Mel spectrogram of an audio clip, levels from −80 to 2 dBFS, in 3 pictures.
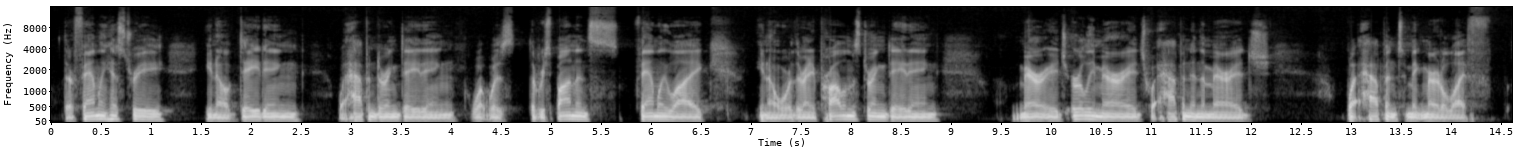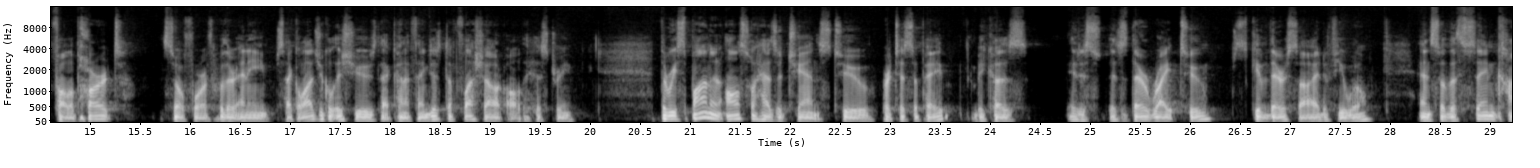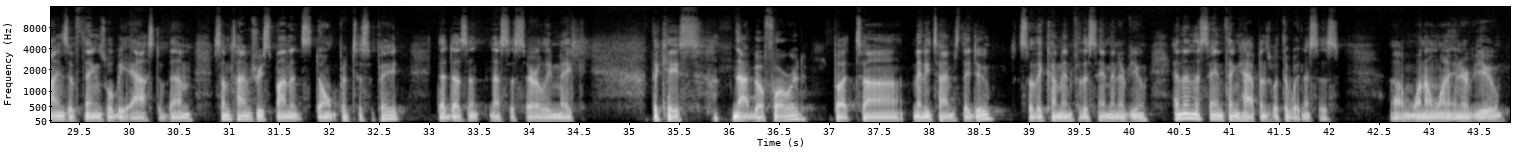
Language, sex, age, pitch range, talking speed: English, male, 40-59, 80-95 Hz, 175 wpm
